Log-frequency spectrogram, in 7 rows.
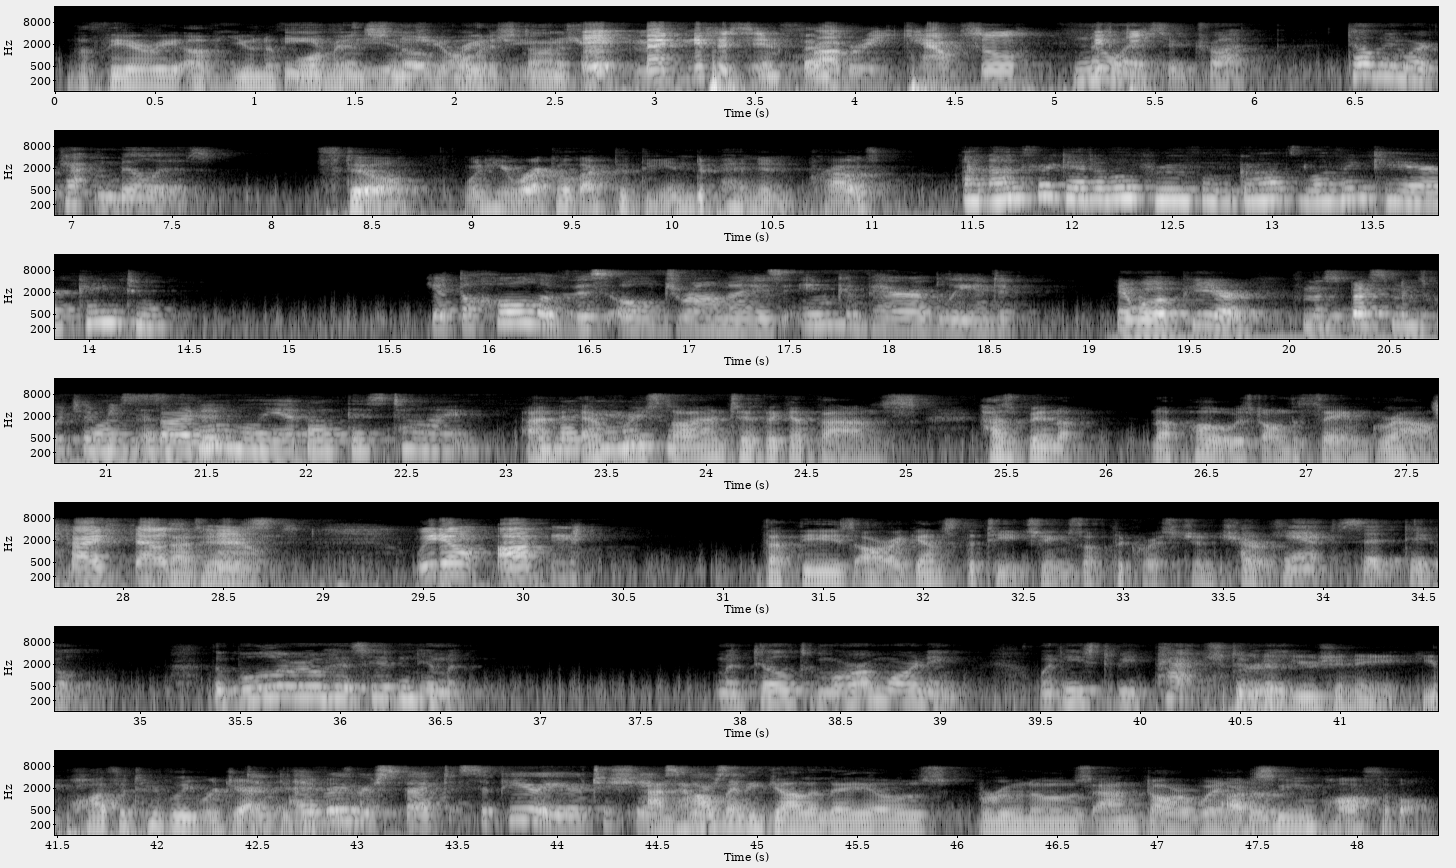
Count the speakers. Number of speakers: eight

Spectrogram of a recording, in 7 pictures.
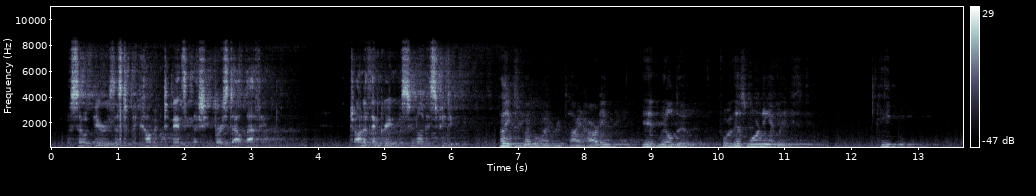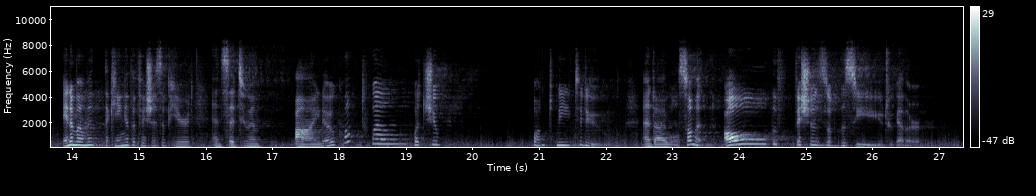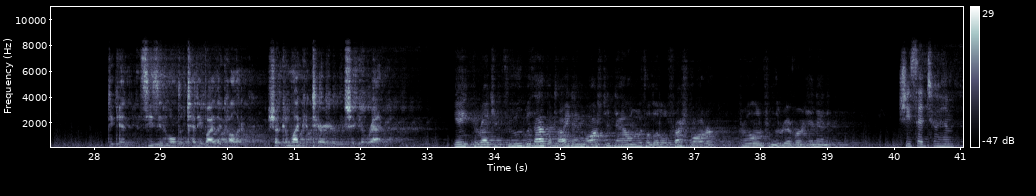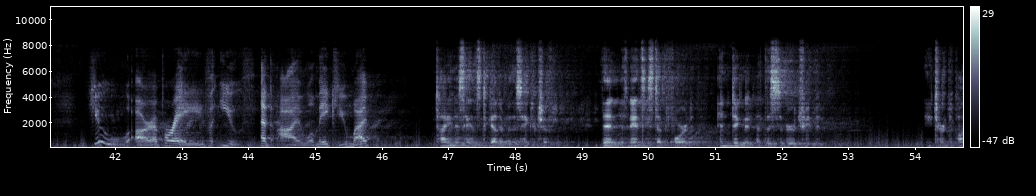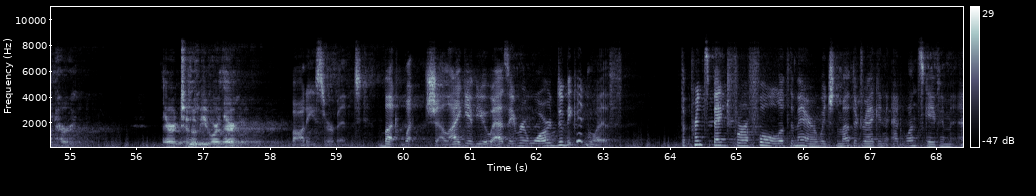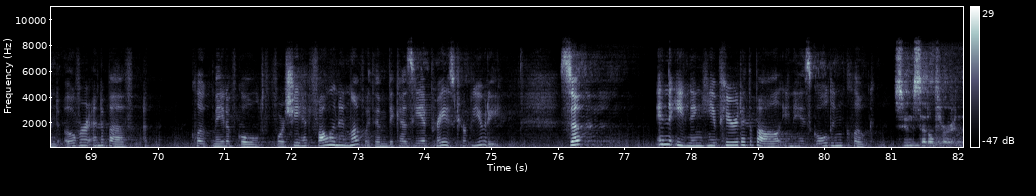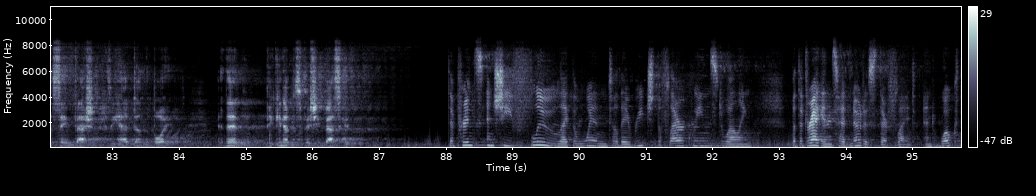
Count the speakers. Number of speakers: three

